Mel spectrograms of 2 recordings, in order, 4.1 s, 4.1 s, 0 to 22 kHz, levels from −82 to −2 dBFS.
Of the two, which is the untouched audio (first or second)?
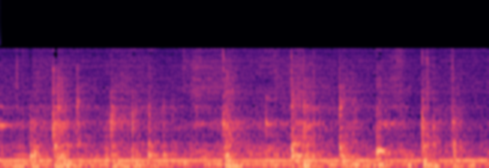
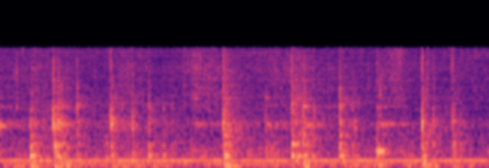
second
